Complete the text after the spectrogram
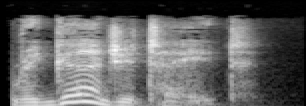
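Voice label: "regurgitate", British English; AmericanBritish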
